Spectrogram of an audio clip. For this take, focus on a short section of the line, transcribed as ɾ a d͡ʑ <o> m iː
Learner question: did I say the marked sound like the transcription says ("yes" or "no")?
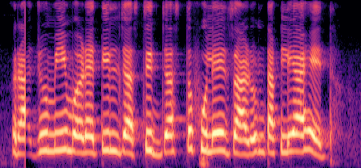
no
